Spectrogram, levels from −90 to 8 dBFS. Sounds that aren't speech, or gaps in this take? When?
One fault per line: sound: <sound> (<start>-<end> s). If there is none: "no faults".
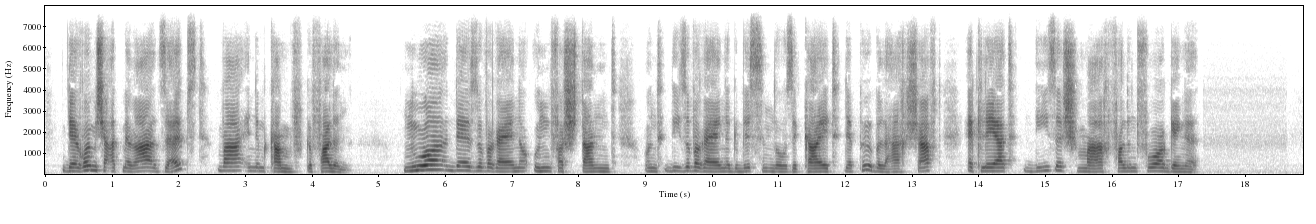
no faults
